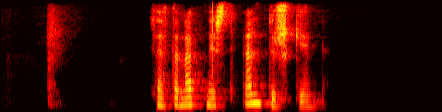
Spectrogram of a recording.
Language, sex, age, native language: Icelandic, female, 40-49, Icelandic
